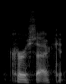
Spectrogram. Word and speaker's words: Krsek: I have a friend whose last name is Kursek and it is spelled Krsek, which is exactly how many vowels Plzeň has.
